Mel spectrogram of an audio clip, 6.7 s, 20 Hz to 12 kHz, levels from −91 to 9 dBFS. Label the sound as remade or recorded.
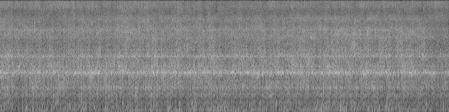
remade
